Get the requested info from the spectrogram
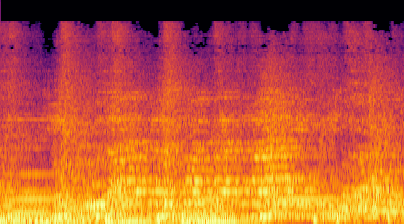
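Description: A live church worship band and singers performing an upbeat Indonesian praise song, the voices singing over keyboards and a steady beat.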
